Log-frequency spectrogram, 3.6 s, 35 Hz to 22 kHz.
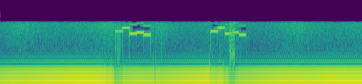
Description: Five-tone selective call (ZVEI), heard as quick runs of five tones, tones of about 70 ms. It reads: 88675 88675
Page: /357/SDR/ZVEI/88771/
